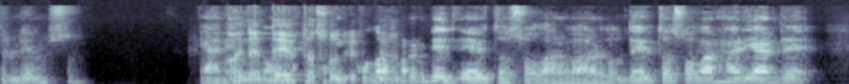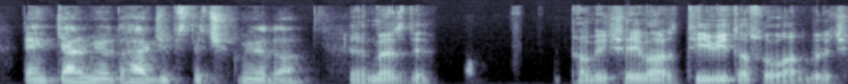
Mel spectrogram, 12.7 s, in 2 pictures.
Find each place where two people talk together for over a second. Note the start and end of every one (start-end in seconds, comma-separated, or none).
1.7-3.1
